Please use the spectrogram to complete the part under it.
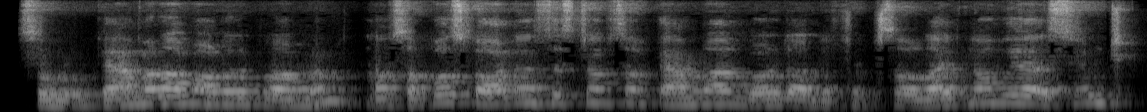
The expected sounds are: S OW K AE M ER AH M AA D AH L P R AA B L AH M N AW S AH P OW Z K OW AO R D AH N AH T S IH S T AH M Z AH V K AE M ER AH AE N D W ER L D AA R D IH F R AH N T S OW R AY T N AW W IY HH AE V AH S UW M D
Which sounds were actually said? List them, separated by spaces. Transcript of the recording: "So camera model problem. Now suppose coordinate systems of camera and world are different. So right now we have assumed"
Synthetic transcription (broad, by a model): S OW K AE M ER AH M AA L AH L P R AA B L AH M N AW S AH P OW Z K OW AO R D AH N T S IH S T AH M S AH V K AE M ER AH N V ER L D AA R D IH F R AH N T S OW L AY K N AW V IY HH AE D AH S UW M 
